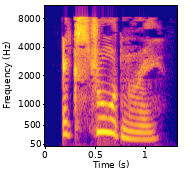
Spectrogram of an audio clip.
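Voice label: "extraordinary", British English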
